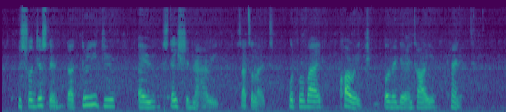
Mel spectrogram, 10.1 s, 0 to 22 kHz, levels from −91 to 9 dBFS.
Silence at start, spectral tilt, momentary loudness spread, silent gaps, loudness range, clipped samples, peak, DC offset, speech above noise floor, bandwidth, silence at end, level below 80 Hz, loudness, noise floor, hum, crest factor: 0.35 s; -3.5 dB/octave; 16 LU; none; 4 LU; under 0.1%; -10 dBFS; under 0.1%; 26 dB; 16.5 kHz; 0.5 s; -62 dBFS; -31 LUFS; -56 dBFS; none; 22 dB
